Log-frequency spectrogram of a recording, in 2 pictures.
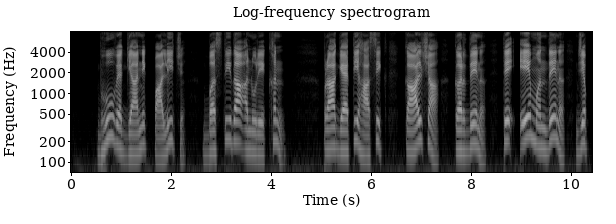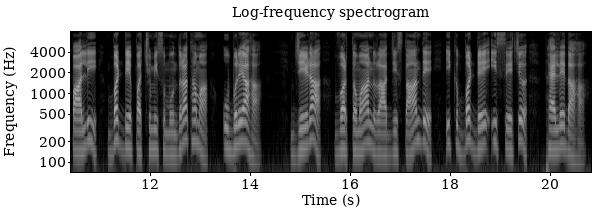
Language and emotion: Dogri, neutral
